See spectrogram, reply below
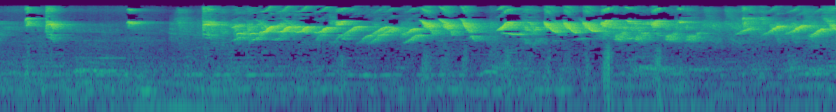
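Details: Double-collared seedeaters kept at a breeding facility in Brazil sing together, producing dense, overlapping runs of high, rapid chirps and slurred whistled notes. Faint background noise sits underneath.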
